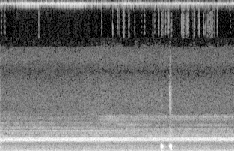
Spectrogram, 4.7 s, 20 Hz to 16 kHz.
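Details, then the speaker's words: Sony DXC-325P camera, VTR units swapped: faint steady high whine with brief clicks persists, tied to the picture interference; suspected mechanical noise or component whine in the camera, unconfirmed. "I just swap the VTR units over and it's still making that sound. That's the interference I'm getting."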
